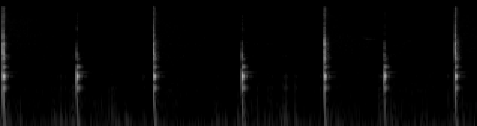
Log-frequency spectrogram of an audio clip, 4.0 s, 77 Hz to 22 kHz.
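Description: An empty red plastic party cup, hollow and cup-sized, is held upside down in one hand and tapped and scratched on its sides and base with the fingertips. Seven quiet, sharp hollow taps sound at a steady pace, each with a mid-pitched tone around 730 Hz that dies away almost instantly, leaving near-silence between them.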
